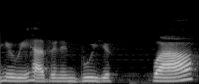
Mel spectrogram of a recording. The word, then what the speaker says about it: bouilloire: You have it in moi, and here we have it in bouilloire, bouilloire, and it takes two phonetic symbols to make that sound, the W, which you think would be the W, and the A.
